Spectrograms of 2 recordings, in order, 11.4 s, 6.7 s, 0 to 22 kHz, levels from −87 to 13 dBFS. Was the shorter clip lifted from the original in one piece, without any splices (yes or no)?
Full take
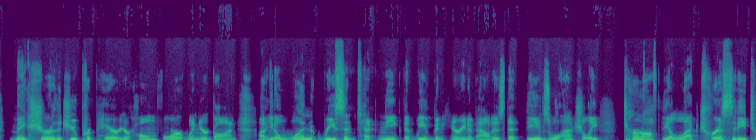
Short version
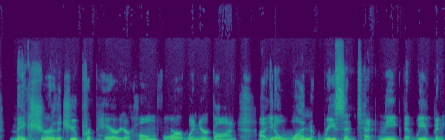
yes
